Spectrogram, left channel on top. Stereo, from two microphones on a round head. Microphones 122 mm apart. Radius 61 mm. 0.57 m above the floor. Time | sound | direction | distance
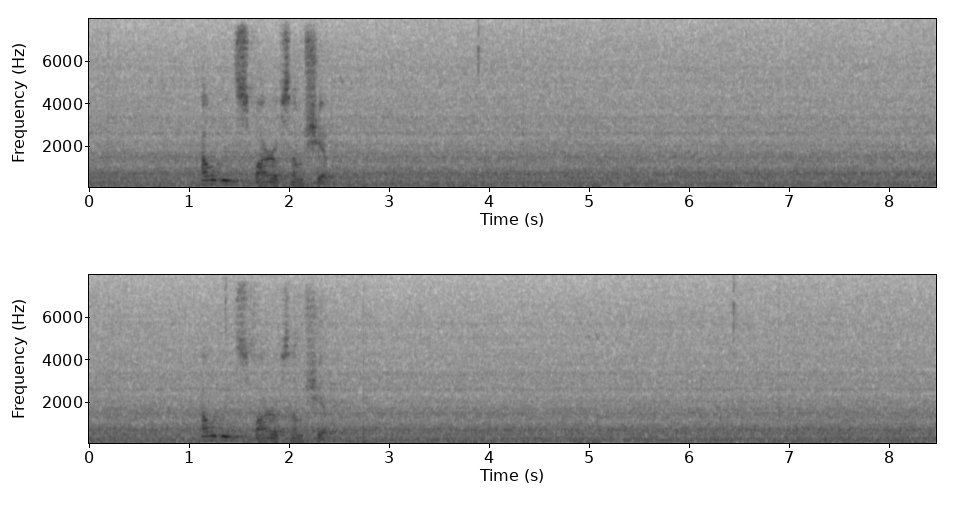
1.1 | a man speaking | 45° left (ahead or behind) | 1.7 m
